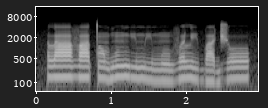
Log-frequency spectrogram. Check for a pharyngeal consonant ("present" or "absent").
absent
